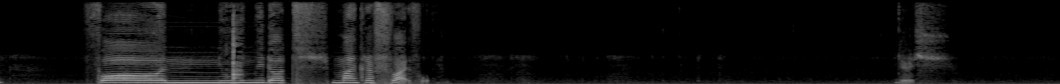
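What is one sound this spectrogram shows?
A young girl sings and talks in a playful voice close to a microphone.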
